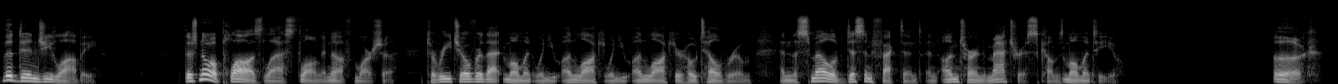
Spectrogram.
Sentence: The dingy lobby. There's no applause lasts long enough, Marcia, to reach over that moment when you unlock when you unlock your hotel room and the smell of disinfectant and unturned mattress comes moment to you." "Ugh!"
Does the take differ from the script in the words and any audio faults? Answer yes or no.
no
